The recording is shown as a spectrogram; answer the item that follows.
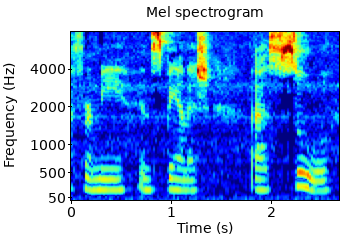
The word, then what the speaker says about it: azul: Azul. The Z isn't quite as strong of a Z sound for me in Spanish. Azul sounds a little bit closer to a hard S sound.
